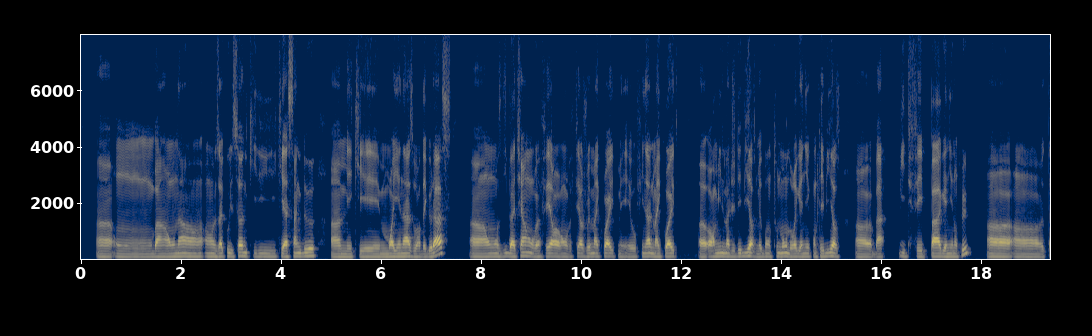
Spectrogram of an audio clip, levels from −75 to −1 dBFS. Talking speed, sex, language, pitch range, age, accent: 210 wpm, male, French, 100-115 Hz, 20-39, French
